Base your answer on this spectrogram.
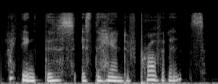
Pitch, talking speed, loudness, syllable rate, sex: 185 Hz, 220 wpm, -19 LUFS, 6.0 syllables/s, female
